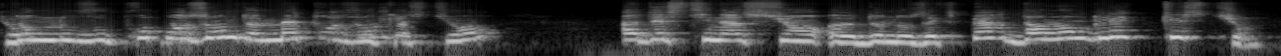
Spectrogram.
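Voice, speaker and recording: High-voiced woman with a southern French accent. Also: animated, a little mellow. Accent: southern French, Midi-Pyrénées. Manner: measured, with frequent "alors" and "euh". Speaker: webinar moderator, communications officer. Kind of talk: webinar introduction.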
